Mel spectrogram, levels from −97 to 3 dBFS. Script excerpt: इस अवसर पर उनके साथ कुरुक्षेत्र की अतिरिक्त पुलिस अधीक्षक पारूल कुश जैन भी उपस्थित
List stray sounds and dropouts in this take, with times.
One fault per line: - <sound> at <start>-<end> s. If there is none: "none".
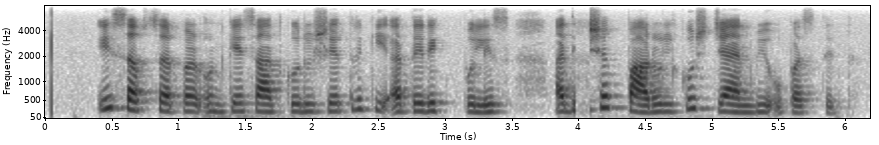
- dropout at 4.0-4.1 s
